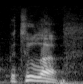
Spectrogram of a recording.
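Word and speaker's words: בתולה: Betula.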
